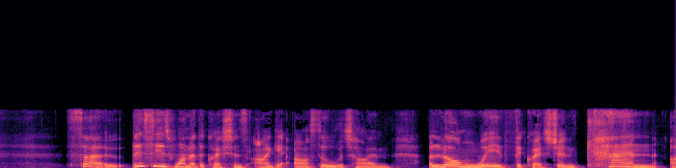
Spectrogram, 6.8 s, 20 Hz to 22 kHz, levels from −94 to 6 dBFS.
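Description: Nothing stood out on listening to this speech, which comes through G.722 wideband telephone coding at 64 kbit/s.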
